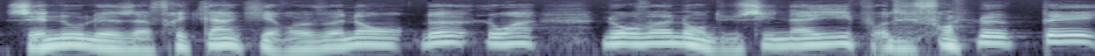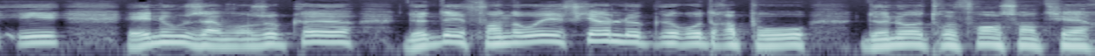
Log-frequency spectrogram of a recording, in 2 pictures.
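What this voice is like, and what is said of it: Regional accent returning while singing. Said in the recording (French): “T'as presque un accent qui te revient quand tu chantes ça ... bien sûr que j'ai l'accent qui revient”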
